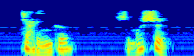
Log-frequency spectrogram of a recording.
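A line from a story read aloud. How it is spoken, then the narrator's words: Nervous quiet question. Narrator (Chinese): 忐忑不安地 小声问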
